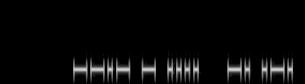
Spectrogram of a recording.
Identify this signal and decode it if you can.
Morse code, heard as a keyed tone, about 28 wpm, 700 Hz. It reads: QTH NR
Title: Practice QSO - Exchange 1 - Beginning - 28wpm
